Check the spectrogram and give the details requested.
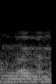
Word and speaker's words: Neumann: Neumann se pronuncia. Neumann.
